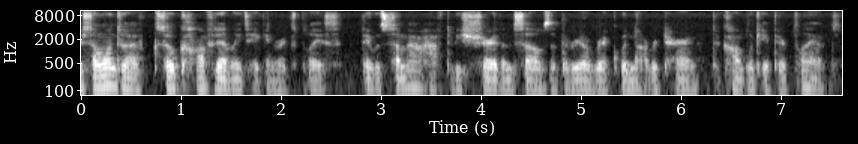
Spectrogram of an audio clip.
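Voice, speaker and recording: A soft-spoken man whispers, somewhat breathy, at a fairly quick pace. He leaves hardly any pauses. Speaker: ASMR creator. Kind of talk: story narration. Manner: soft-spoken, whispery.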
